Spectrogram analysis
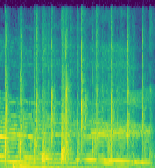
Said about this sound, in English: So I'm gonna step off. We're good. Yep. Everybody clap together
